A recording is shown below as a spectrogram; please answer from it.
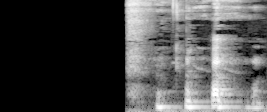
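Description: Silence for about a second, then a person laughing in short, quick bursts.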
